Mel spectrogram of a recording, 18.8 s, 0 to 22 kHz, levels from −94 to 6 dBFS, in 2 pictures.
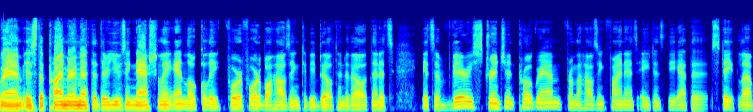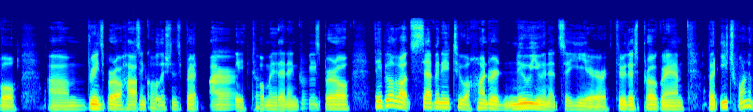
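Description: From 0.02 to 1.07 s the likely cause is microphone overload: the input gain was set about 10 dB too high, so the loudest peaks ran into the converter's ceiling. Around one sample in twenty is flattened, giving the speech a harsh, crackling edge on its strongest syllables.

The call software then stepped the microphone volume down in three single jumps, at 1.08 s by about 6 dB, at 2.10 s by about 4 dB and at 6.21 s by about 3 dB. Each is likely a response to the earlier clipping, and voice and background drop together abruptly at each point.

At 8.27 to 8.38 s and again at 10.39 to 10.50 s, a burst of packet loss removes about 80 ms each time. The receiver stretches the last sound into a fading buzz or hiss, then the speech picks up further along with that piece gone.

Between 8.67 and 8.87 s, what sounds like a long network dropout, likely a stall in delivery, loses about 160 ms. The patched tail fades without reaching silence before the speech returns, skipping ahead past the missing section.

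Short concealed packet loss occurs at 9.64 s, 11.07 s and 11.31 s, each time about 40 ms that arrived too late for the decoder. The gap is filled by extending the preceding sound and blending back, heard as a quick smear or wobble.

From 11.79 to 13.38 s, repeated packet loss produces a robotic sound. Seven separate gaps, the longest 160 ms, leave about 29% of the stretch made of patched audio. The speech turns choppy, with fragments missing, all heard through the Opus call path's roughly 12 kHz audio bandwidth.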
